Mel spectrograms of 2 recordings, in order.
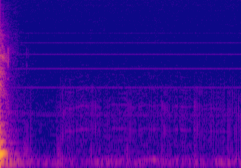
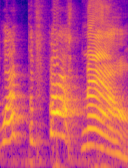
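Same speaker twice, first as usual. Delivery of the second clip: higher, slow, exasperated demand; retold outraged cry; 9 semitones higher, slower than usual. Cursing God at the beach, exasperated and slow. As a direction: throw it at the sky in disbelief. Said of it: "I went".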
